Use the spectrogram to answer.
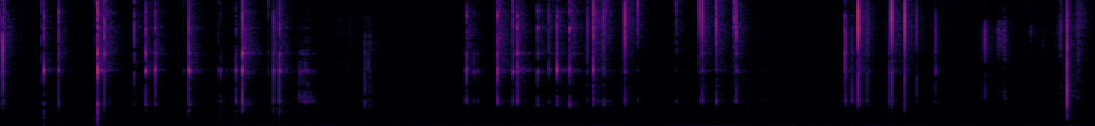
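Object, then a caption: Glazed ceramic mug filled with soil. A cream glazed ceramic mug with a handle, filled with soil and succulents, is held up and tapped with long nails. Quick, bright clicking taps come in irregular bursts and flurries, each dying away almost instantly with a sharp, high edge over a faint low hum.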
